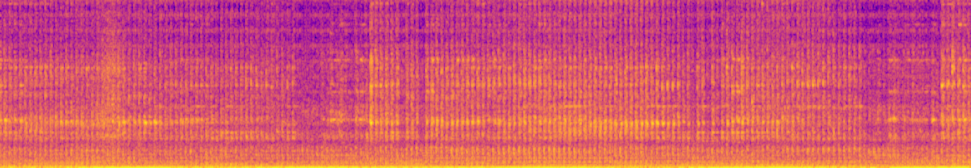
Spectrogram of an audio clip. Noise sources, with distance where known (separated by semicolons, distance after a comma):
jackhammer, near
